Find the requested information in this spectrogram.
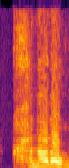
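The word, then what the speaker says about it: Qana: 정말 더 가까운 성경의 가나라고 보죠. 근데 이번에 질문하신 것처럼 이 레바논 지역에도 가나가 있어요. 뭐 정확한 발음으로는 이제 카나라고 그러는데 그쪽에 가보면 자기네 지역에 있는 가나가 예수님이 기적을 베푼 곳이다.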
